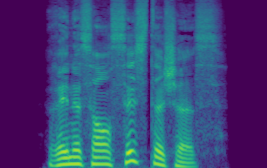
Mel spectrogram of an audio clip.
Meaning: strong/mixed nominative/accusative neuter singular of renaissancistisch
- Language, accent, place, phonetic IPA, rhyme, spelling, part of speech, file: German, Germany, Berlin, [ʁənɛsɑ̃ˈsɪstɪʃəs], -ɪstɪʃəs, renaissancistisches, adjective, De-renaissancistisches.ogg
